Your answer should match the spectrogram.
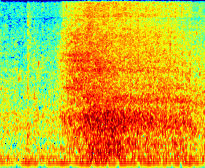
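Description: A small wave washing up onto a sandy beach: a soft rush of water that swells about half a second in and slowly fades.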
